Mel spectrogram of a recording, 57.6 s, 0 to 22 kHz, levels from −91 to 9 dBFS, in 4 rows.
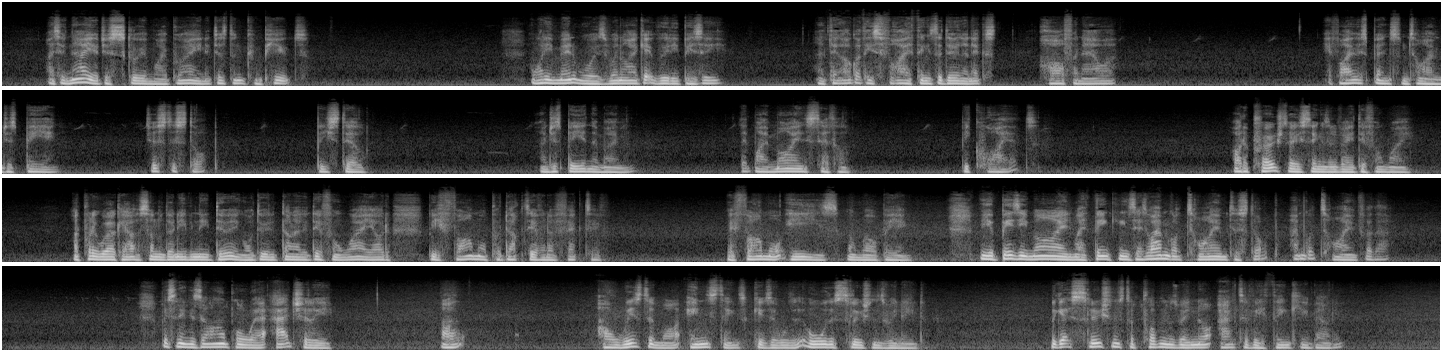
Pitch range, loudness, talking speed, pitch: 110-135 Hz, -17 LUFS, 160 wpm, 125 Hz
